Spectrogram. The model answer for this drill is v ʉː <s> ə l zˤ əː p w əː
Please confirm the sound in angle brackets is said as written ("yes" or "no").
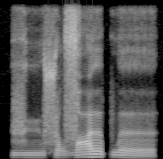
no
